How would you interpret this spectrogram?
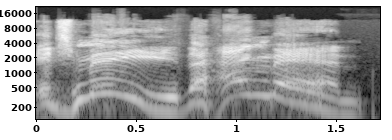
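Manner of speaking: high, hammed-up big reveal; masked wrestler's entrance. Masked wrestler surprising a kid in hospital, hammed-up. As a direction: announce yourself like a cartoon wrestler. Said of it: "there's a guy in a mask with a noose, like".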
